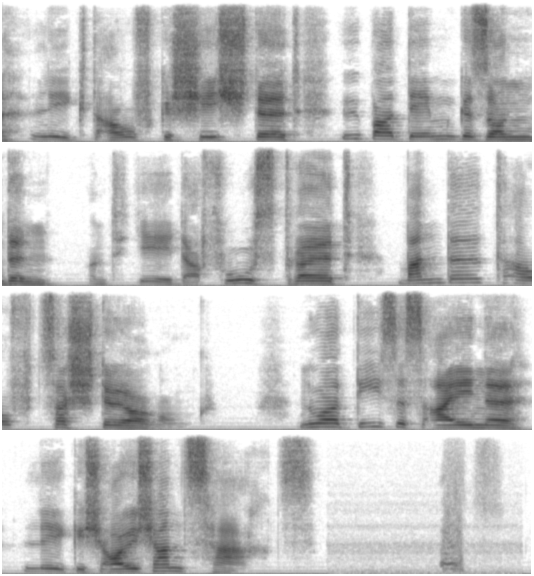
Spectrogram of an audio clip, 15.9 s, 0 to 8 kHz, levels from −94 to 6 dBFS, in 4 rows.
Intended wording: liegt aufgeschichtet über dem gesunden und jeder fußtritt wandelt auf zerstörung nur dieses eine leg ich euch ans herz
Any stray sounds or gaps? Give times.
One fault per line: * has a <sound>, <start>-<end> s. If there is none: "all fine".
* has a sneeze, 15.2-15.7 s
